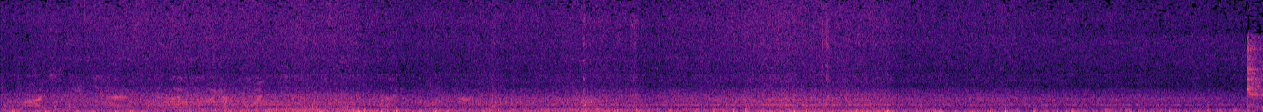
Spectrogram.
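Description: Space shuttle Atlantis climbs on its solid rocket boosters, giving a continuous, heavy, crackling roar that stays steady and dense without a break.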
